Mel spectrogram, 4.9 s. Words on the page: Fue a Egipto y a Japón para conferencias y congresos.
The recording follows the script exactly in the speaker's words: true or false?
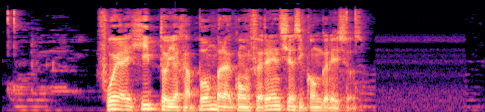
true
